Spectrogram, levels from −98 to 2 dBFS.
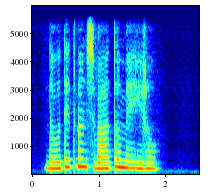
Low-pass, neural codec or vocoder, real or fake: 5.4 kHz; codec, 16 kHz, 0.4 kbps, LongCat-Audio-Codec; fake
